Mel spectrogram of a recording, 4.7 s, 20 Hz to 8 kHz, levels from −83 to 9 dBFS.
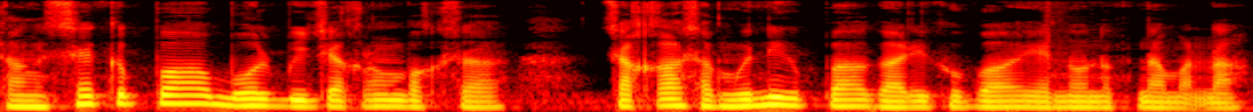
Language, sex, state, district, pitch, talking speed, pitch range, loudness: Garo, male, Meghalaya, North Garo Hills, 120 Hz, 130 wpm, 110-130 Hz, -18 LUFS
